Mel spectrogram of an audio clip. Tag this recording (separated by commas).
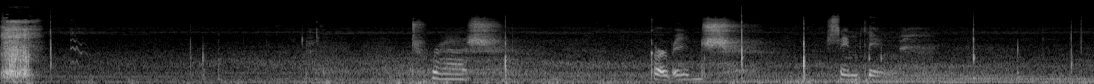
Vehicle, Speech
